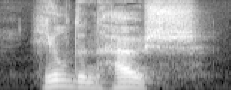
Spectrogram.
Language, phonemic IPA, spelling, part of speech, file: Dutch, /ˈhildə(n) ˈhœys/, hielden huis, verb, Nl-hielden huis.ogg
- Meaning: inflection of huishouden: 1. plural past indicative 2. plural past subjunctive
